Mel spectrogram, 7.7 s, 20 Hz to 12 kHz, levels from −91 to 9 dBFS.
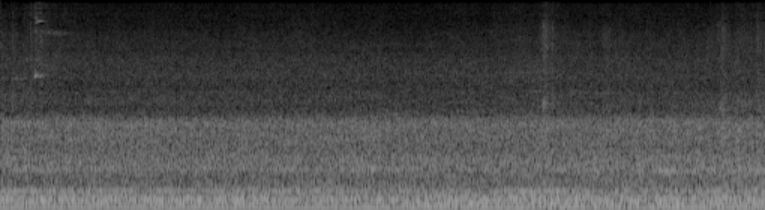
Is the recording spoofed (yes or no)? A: no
